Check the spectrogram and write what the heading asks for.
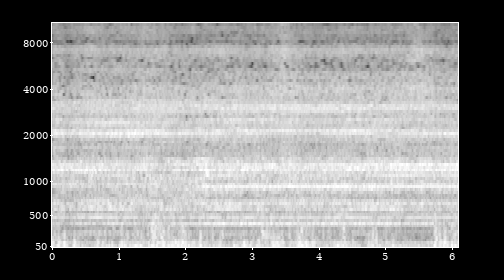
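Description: Small pan-type concrete mixer running steadily: its drive motor hums with constant tones while the rotating paddle arms churn through damp concrete mix in the steel drum, giving a rough, uneven grinding rumble.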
